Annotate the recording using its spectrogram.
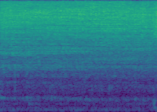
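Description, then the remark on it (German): Water runs steadily from a tap into a bowl of rice, refilling it to rinse the rice again, a continuous soft hissing pour that holds for the whole moment with no talking over it. “Und noch einmal mit Wasser befüllen.”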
